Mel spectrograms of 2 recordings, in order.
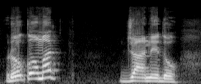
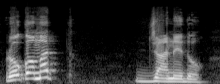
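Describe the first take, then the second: First: The pause comes right after 'mat'. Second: The pause comes right after 'mat'.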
